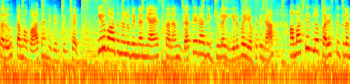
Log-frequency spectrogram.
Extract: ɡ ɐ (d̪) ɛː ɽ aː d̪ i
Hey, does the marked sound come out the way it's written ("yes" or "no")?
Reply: no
